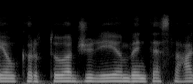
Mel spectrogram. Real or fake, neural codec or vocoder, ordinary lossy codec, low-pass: fake; codec, 24 kHz, 0.9 kbps, WavTokenizer, large speech release; AAC, 48 kbps; 10.8 kHz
